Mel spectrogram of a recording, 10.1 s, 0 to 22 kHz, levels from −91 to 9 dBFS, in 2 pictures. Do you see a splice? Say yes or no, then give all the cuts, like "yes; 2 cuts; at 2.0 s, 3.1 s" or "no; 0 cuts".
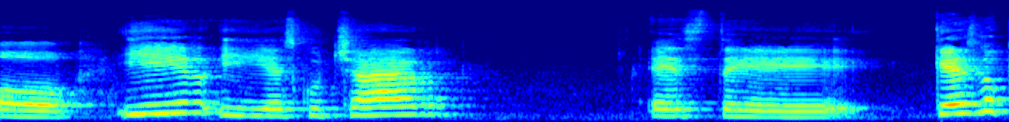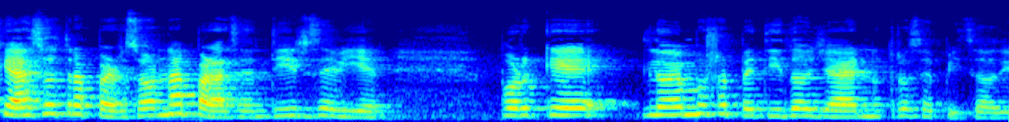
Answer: yes; 1 cut; at 8.2 s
